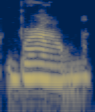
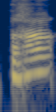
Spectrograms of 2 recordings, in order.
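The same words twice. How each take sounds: First: Said in the usual way. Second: "Brun" in French, the n melting into the vowel; French-accented "Brun", held up for comparison. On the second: Shown as a demonstration. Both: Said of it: "Can you hear the connection?".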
